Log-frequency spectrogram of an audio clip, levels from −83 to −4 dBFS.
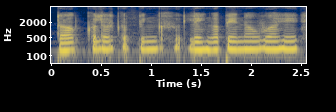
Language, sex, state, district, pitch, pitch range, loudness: Hindi, female, Madhya Pradesh, Bhopal, 180 Hz, 175-185 Hz, -16 LUFS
